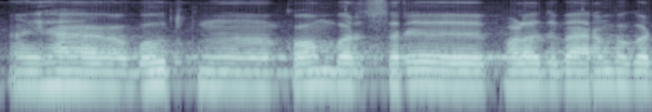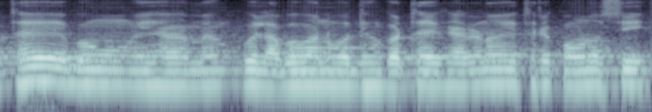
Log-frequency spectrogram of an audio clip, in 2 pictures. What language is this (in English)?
Odia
